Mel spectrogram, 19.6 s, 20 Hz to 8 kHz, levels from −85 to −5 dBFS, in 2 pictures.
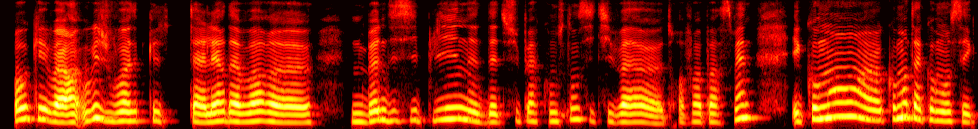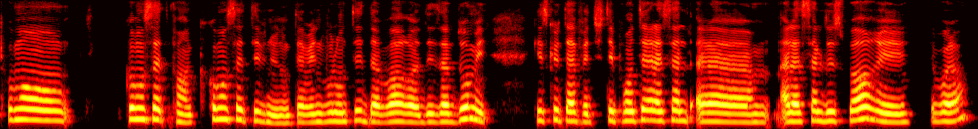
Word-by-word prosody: OK. 265 +2 +2
Bah, 190 -2 +9
hein, - - -1
oui, 275 +7 +4
je 215 - -6
vois 215 +1 +2
que 215 0 -9
tu 210 0 -8
as 190 -2 +5
l'air 205 +3 +4
d'avoir, 210 +1 +4
heu, 180 -2 +4 0.4
une 200 -1 -4
bonne 225 +4 +1
discipline, 230 +2 -2
d'être 190 0 -3
super 200 +1 -8
constant, 205 +5 -7
si 250 -5 -12
tu 200 +1 -12
y - - -8
vas, 190 -3 +2
heu, 155 - -9
3 - - -13
fois 200 -1 -3
par 195 -1 -4
semaine 275 +9 -1 0.4
et 200 - -3
comment, 285 -1 +3
heu, 225 - -3
comment 280 +6 +2
tu 285 - +2
as 250 - -1
commencé? 210 -6 -3
Comment 235 +1 0 0.6
comment 260 0 +1
ça 255 -1 0
t - - -24
enfin, 195 -6 -5
co - - -32
comment 260 -1 0
ça 250 -1 -2
t'es 220 -1 -6
venu? 185 -4 -3
Donc 170 0 -6
tu 185 - -3
avais 185 0 -2
une 195 - -4
volonté 205 +3 -4
d'avoir, 200 0 +1
heu, - - -8
des 190 +1 -5
abdos 195 +7 +2
mais 230 -7 -2 0.4
qu'est-ce 225 -1 -8
que 240 - -4
tu 220 -2 -4
as 210 - +3
fait? 190 -2 -6
Tu 185 -1 -14
t'es 225 - -2
pointé 220 +2 -1
à - - 0
la 220 - +2
salle 220 -1 -4
à - - +1
la 190 -2 +1
mmh 185 -1 -8
à - - -1
la 200 0 +4
salle 215 +2 -4
de 215 +1 0
sport 235 +5 +1
et 195 -2 -1 0.2
et - - -9
voilà? 210 +7 0
210 Hz, 235 wpm, -23 LUFS, 195-240 Hz, 0.6 s, Bah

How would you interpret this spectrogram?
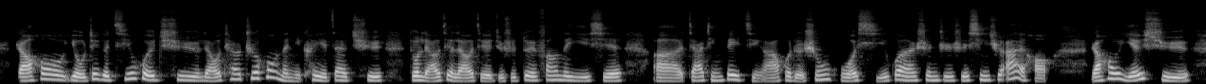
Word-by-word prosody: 然 175 +1 +4
后 230 -2 +2
有 185 -4 +3
这 245 +8 0
个 205 - +4
机 250 +7 -3
会 205 -6 +3
去 195 -2 -2
聊 170 -1 0
天 240 +5 -4
儿 - - 0
之 255 +4 0
后 315 +1 -2
呢， 190 - -1
你 155 -3 -6
可 210 - -2
以 180 -3 +4
再 185 +2 0
去 180 0 -1 0.2
多 195 - +4
了 165 -3 +2
解 175 - +1
了 160 -2 +2
解， 150 -3 -1
就 150 - -6
是 165 +1 -6
对 185 +2 +1
方 210 +1 -2
的 195 - +1
一 170 -2 -1
些， 170 -1 0 0.3
啊， 155 -2 0
家 180 -1 0
庭 185 -1 -5
背 220 -1 +4
景 160 -8 -9
啊， 150 +1 -3
或 185 +2 -1
者 150 -4 -1
生 215 +2 -1
活 170 -7 0
习 170 -4 -5
惯， 185 -1 +2
甚 195 0 -2
至 185 -1 -2
是 185 -1 -2
兴 200 +1 -3
趣 205 +3 -2
爱 260 +6 +2
好。 - - -3 0.4
然 180 +1 +5
后 260 +5 +4
也 210 -1 +3
许， 175 - 0
185 Hz, 270 characters per minute, -21 LUFS, 170-210 Hz, 0.4 s, 然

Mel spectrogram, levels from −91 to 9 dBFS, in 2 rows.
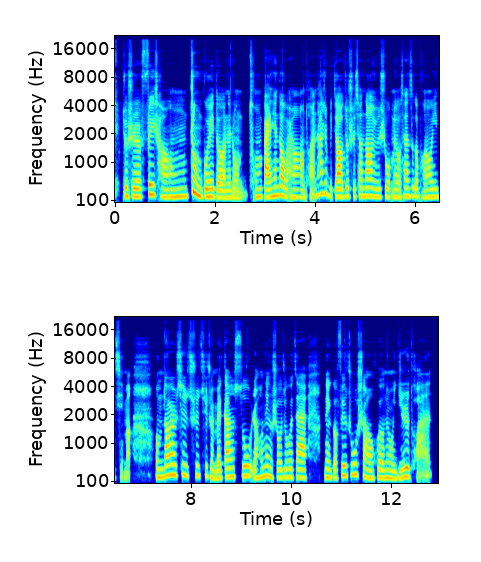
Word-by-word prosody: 就 200 - +1
是 185 -1 +2
非 235 +6 +3
常 185 -1 -1
正 260 -11 +6
规 185 +1 +3
的 165 -2 +2
那 165 - -2
种， - - -4
从 185 +1 -4
白 180 -1 +7
天 205 +2 +1
到 215 -1 +5
晚 180 - -2
上 175 -2 -1
团。 - - -4
它 240 +5 +1
是 265 - 0
比 225 - -5
较 180 0 +5
就 190 +1 -2
是 185 - -5
相 195 +2 -1
当 200 0 +2
于 180 - -2
是 180 +2 -4
我 180 - 0
们 175 - -6
有 170 - -2
3-4 195 +1 -2
个 185 - -1
朋 175 -3 -6
友 180 +1 -1
一 185 - -3
起 180 - -10
嘛， - - -4 0.5
我 195 - -3
们 190 - 0
当 235 +3 +4
时 - - -12
去 255 -1 -2
是 240 - -5
去 230 +1 -7
准 190 -5 -3
备 175 0 +1
甘 200 +3 +2
肃， 225 +2 -1
然 - - -1
后 200 - -1
那 230 +2 -1
个 210 - -2
时 190 - -7
候 185 - -1
就 190 +1 -3
会 195 0 -3
在 185 -2 0 0.3
那 195 -2 -3
个 180 - -2
飞 230 +6 0
猪 255 +3 -2
上 185 -7 -1
会 190 +1 -2
有 180 - 0
那 185 - -1
种 175 -2 -2
一 170 +2 -4
日 205 +2 +3
团。 195 - -5
190 Hz, 310 characters per minute, -23 LUFS, 180-210 Hz, 0.5 s, 白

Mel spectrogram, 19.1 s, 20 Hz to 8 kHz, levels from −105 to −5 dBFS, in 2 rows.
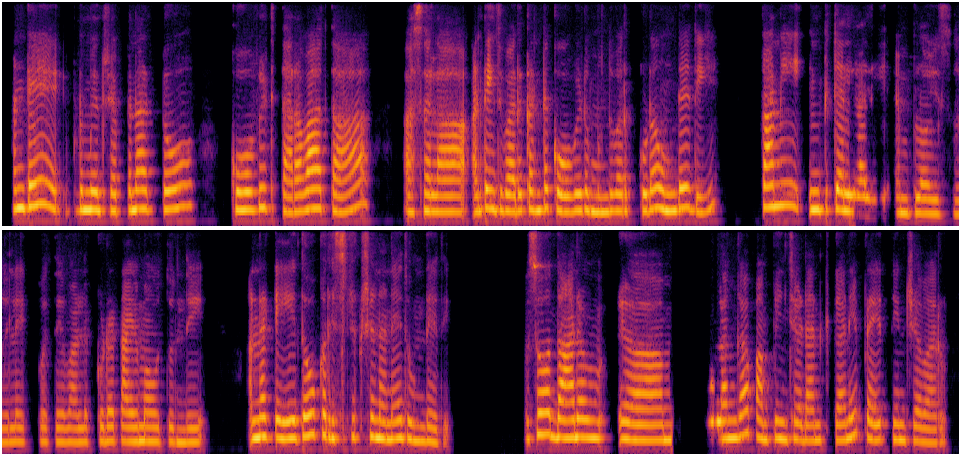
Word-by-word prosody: అంటే 265 +2 +6 0.3
ఇప్పుడు 230 +2 -2
మీరు 235 -1 +5
చెప్పినట్టు 245 +2 +1 0.6
కోవిడ్ 240 +2 +3
తరువాత 245 +4 +2 0.8
అసలా 215 0 0 0.3
అంటే 220 +4 +1
ఇదివరకంటే 230 +1 +1
కోవిడ్ 225 +1 +2
ముందు 210 +1 +1
వరకు 225 0 -4
కూడా 240 +3 +2
ఉండేది. 230 -2 +2 0.6
కానీ, 290 +2 +4 0.3
ఇంటికెళ్ళాలి 240 - +1 0.2
ఎంప్లాయీస్, 195 -2 -3 0.2
లేకపోతే 185 0 -9
వాళ్ళకి 185 0 -6
కూడా 195 0 -2
టైమవుతుంది. 190 -1 -2 0.5
అన్నట్టు 240 0 +4
ఏదోక 265 +4 +3
రిస్ట్రి‌క్షననేది 235 -1 0
ఉండేది. 195 -3 -4 0.9
సో 285 - +3 0.2
దాని 240 +1 +5 0.4
యా 210 -1 +2 0.7
మూలంగా 230 +4 +2
పంపించడానికి 215 -2 -2
గానీ, 230 +5 0
ప్రయత్నించేవారు. 210 -5 -4
225 Hz, 100 wpm, -22 LUFS, 205-240 Hz, 0.9 s, అంటే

